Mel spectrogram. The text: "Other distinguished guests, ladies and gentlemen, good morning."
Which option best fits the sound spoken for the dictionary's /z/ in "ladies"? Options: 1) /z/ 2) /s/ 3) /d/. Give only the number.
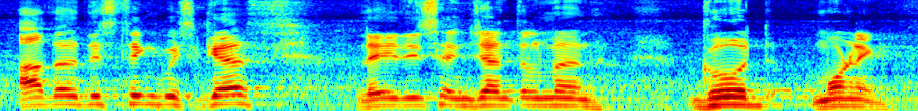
2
